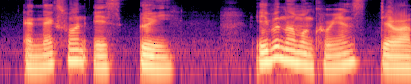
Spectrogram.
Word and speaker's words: 의: The correct pronunciation is 의. And it feels like pronunciation ư and 이 quickly. 의. In some cases, it is pronounced as ư or 이. And also some people just pronounce it as or e.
